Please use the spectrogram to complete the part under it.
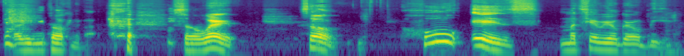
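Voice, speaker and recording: A man's voice: medium pitch, huge pitch swings, slow pace. A man hosting a show in playful, slangy, casual talk, repeating phrases for emphasis. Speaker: show host. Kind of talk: casual chat, animated storytelling.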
